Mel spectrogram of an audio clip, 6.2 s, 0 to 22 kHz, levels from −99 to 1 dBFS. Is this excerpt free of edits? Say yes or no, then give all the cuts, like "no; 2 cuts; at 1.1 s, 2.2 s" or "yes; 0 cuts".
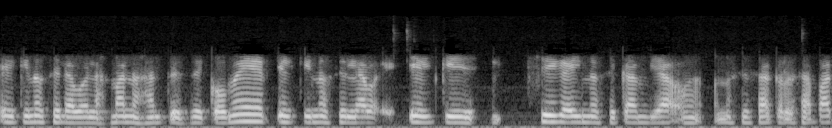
yes; 0 cuts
